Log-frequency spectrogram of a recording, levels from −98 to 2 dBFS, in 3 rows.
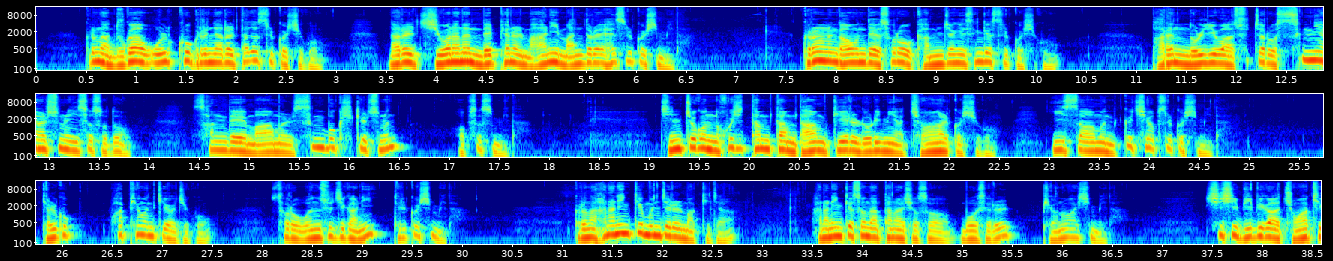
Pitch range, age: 130-170 Hz, 40-59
